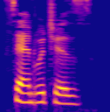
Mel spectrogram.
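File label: "sandwiches", British English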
